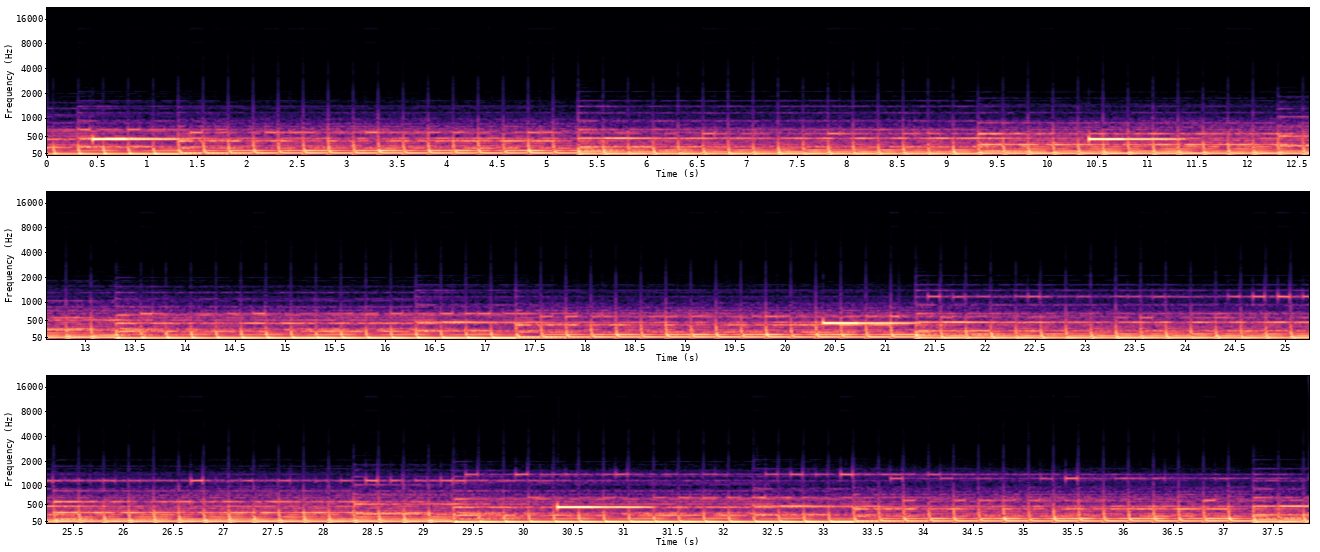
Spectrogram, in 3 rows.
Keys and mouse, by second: 0.1 right click, 1.1 middle click, 1.3 right click, 1.7 click, 1.8 ctrl+z, 3.0 click, 5.0-8.0 drag, 5.6 right click, 5.9-7.3 middle drag, 7.3 right click, 9.8 a, 10.2-12.3 middle drag, 12.3 right click, 14.6 click, 17.0 click, 20.1 right click, 21.0-22.1 middle drag, 22.1 x, 23.4 z, 23.6 z, 23.9-25.6 right drag, 25.4 f, 25.6 a, 26.1 click, 26.9-28.2 right drag, 28.1 f, 28.4-29.8 right drag, 29.4 f, 29.8 a, 29.9 z, 30.4 z, 34.6-36.9 middle drag, 36.9 click.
